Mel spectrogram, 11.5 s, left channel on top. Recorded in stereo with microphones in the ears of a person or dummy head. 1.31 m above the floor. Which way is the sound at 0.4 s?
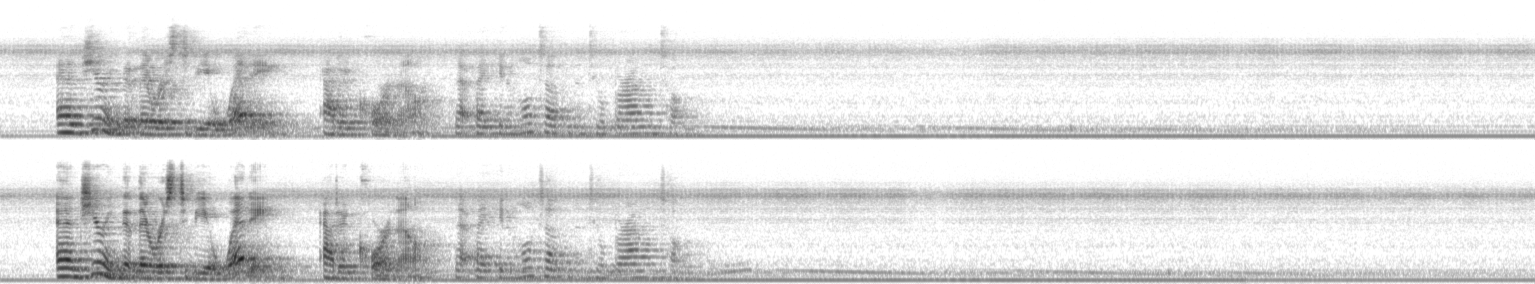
80° right.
